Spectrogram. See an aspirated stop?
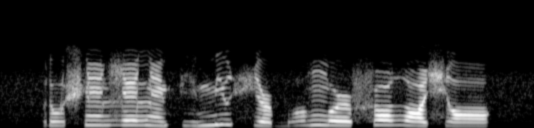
no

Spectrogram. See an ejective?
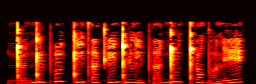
yes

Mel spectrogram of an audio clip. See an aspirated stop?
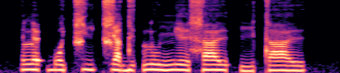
no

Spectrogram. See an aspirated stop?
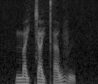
yes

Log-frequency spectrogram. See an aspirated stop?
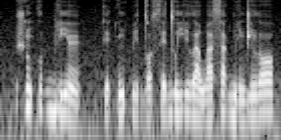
no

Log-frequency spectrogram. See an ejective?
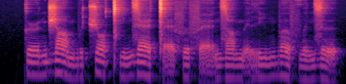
no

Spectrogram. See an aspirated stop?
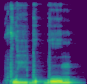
no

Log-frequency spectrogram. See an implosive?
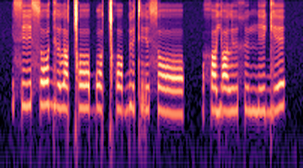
yes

